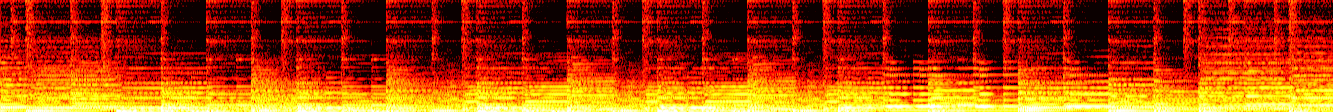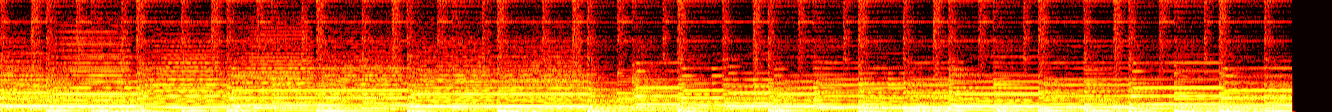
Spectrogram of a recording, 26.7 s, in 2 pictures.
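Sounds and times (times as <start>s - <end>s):
jazzy music: 0.0s - 26.3s.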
